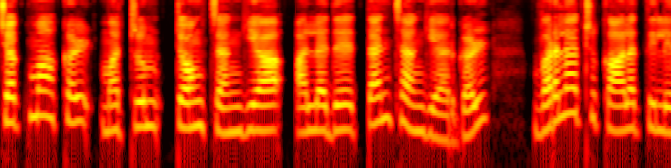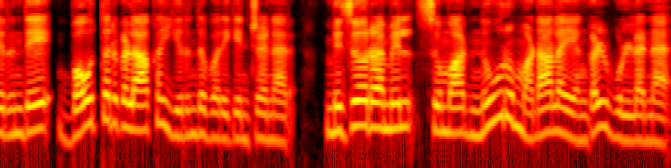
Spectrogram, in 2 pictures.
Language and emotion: Tamil, neutral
